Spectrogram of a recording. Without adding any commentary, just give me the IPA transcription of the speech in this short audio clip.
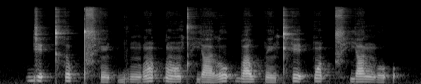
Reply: ɡ e˦ ʔ kʰ ə˦ p̚ t͡sʰ ẽ˨ k̚ b u˨˩ ŋ l ɔ̃˦ t̚ l ɔ̃˧ t̪ʰ j a˨˩ l o˦ ʔ b a˧ w p ẽ˨˩ kʰ e˦ ʔ p ɔ̃˦ t̚ t͡sʰ j a˧ ŋ o˨ ʔ

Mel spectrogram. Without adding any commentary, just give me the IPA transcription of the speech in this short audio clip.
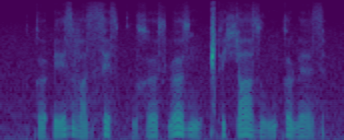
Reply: k œ˩ ʔ eː˨˩˦ z v a˩ z s e˥˩ s kʷʰ œ˩ x œː˩˧˩ s ɳ œː˧˥˧ z ŋ ʊ˩ ǁʰ ɪ˧˥˧ ç aː˧˥˧ z u˨˩˦ ŋ k œ˥˩ ɳ ɛː˥˩ z

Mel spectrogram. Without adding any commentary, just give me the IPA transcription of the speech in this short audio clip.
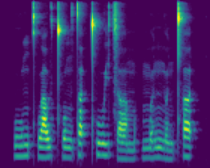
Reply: uː˨˧ ŋ kʷʰ aː˨˧ w t̪ʰ ʊ˨ ŋ t̪ ɐ˥ t̚ t̪ʰ uː˥ j t͡s ɐ˨ m | m ɵ˨˧ n n̪ ɵ˨˩ n t̪ʰ ɐ˥ t̚

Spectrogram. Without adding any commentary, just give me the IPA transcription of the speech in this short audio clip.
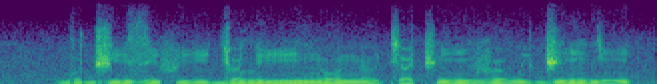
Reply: ɡ o d͡ʒ i z i f iː ɟ ɵ l iː n o n ɵ c ɐ t͡ʃ ĩː v ɵ w i d͡ʒ ĩ ɟ ĩ

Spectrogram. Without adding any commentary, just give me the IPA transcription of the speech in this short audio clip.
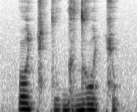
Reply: ʊ c t ṳ ɡ ə̤ d u c

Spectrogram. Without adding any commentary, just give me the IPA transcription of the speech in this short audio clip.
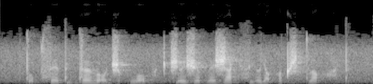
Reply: t ɔ̰ b s ɛ t ḭ d œ ð ɔ̰ d͡ʒ ɔ k w ɔ̰ b a̤ k t͡ʃ ə̰ ɪ̯ ʒ œ b ɛ ʒ a k s i ə̯ j ə̰ qʷ ʌ t ʒ ɛ̤ tʷ ɛ ʊ̯ qʷ ɛ̤ t

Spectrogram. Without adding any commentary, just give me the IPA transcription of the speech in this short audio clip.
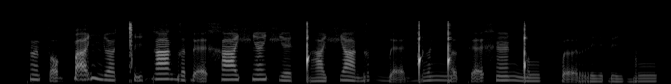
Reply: k ə̃˨ t ɔ̰˨ k͡p a̰˦ ɲ œ˨ ǀ ḭ˦ ɡ a˦ ɡ ə˨ ɗ ɛ̰˨ x a˦ ç ɛ̃˦ ç e˨ ɡ͡ǃ a˨ ç a˦˨ ɡ ə˦ ɡ͡b ɛ̰˨ ɡ͡ǃ ə˦ ŋ͡ǃ ə̰˦˨ k ɛ̰˦ x ɛ̃˦ ŋ͡ǃ u˨ k͡p ə̰˦˨ r i˨ ɗ i˨ ɡ u˦

